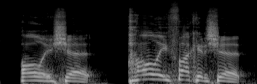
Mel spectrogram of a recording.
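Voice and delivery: words breaking up into hard laughter. Reacting to something funny in front of chat, laughing hard while talking. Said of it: "I'm sorry for laughing so hard".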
